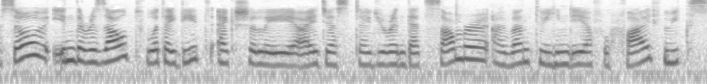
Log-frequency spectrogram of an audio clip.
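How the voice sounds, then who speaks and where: A woman's fairly high voice with a Ukrainian accent, at a fairly slow pace. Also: ordinary pitch variation, hardly any pauses. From Ukraine. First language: Ukrainian or Russian. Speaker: vlogger. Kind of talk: personal story vlog. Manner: hesitant, with many fillers.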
